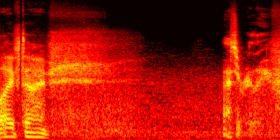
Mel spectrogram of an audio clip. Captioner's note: sighs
